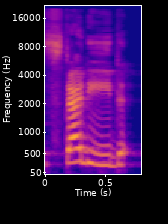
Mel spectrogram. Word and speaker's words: studied: So studied ends in this E sound. So we actually would pronounce ed like a D sound, studied.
